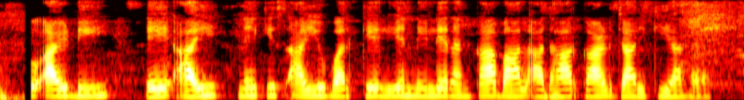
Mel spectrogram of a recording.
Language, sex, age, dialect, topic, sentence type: Hindi, male, 46-50, Hindustani Malvi Khadi Boli, banking, question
